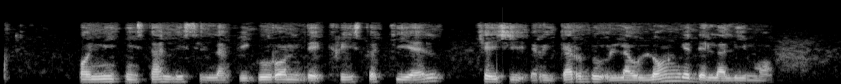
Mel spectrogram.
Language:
Esperanto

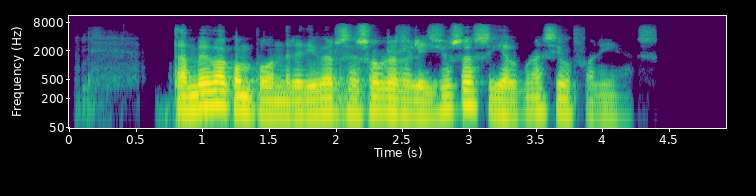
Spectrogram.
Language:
Catalan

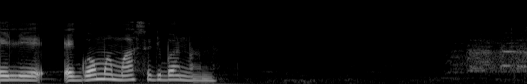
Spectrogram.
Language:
Portuguese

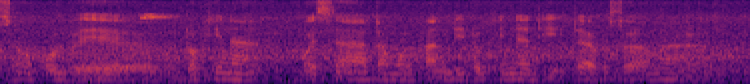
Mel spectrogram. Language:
Assamese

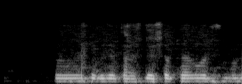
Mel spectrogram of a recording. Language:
Bangla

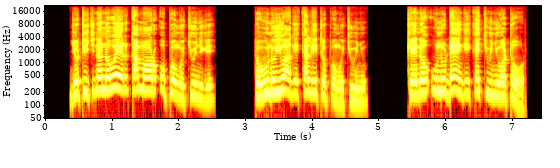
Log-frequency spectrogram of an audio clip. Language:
Luo (Kenya and Tanzania)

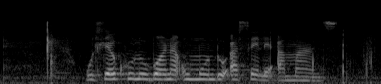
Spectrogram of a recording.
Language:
South Ndebele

